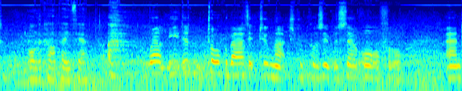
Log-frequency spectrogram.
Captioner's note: sighs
